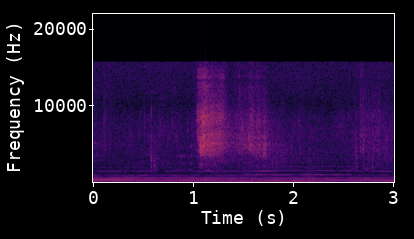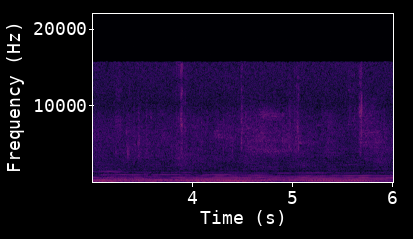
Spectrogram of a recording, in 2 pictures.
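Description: Church pipe organ playing slow, sustained chords, with a brief rustle about a second in.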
